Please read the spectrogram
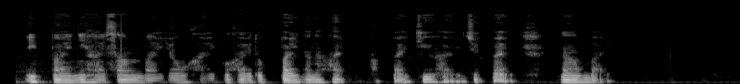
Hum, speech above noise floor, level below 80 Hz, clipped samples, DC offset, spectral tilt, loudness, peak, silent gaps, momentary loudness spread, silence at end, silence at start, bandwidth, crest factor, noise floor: none; 40 dB; -52 dBFS; under 0.1%; under 0.1%; -7 dB/octave; -26 LUFS; -6 dBFS; none; 12 LU; 1.3 s; 0.25 s; 11.5 kHz; 20 dB; -66 dBFS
